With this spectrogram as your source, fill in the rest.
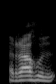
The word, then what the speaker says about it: Rahul: pronunciation of my name my name is Rahul and it's not Rahul people usually say it all all the time so it starts with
